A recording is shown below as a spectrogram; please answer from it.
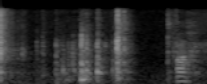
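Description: Hard plastic DVD spindle cases clicking and clattering as they are handled and lifted off a shelf: a sharp click at the start, then a quick run of clicks about a second in.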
